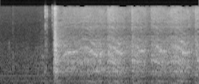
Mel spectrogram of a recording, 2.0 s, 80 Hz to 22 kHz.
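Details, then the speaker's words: Vehicle with a slow-cranking complaint, tested going into winter: sluggish, laboured crank pulses with about 175 A starter draw; the battery tests bad and can't hold voltage, and a poor battery connection partly contributes. "but you can hear that the vehicle cranks slow and part of that is the battery connection"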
